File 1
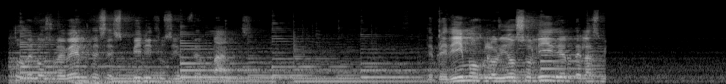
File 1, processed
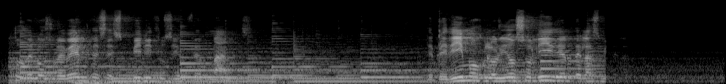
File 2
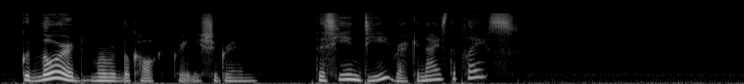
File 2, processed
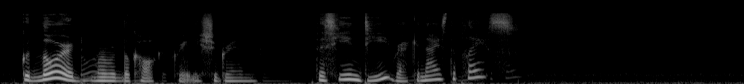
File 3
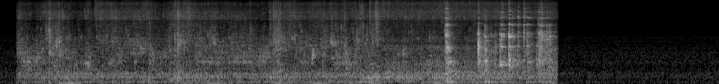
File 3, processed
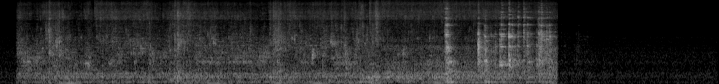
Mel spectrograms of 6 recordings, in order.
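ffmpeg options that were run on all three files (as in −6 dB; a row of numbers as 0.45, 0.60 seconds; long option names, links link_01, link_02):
-filter_complex "[0:a]asplit=2[link_01][link_02];[link_02]adelay=373.2,volume=-28dB,highshelf=frequency=4000:gain=-8.4[link_03];[link_01][link_03]amix=inputs=2:normalize=0,volume=-4dB"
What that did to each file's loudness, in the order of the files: −4.0, −4.0, −4.0 LU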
